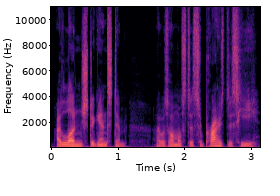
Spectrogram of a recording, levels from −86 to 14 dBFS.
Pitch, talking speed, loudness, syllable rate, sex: 110 Hz, 190 wpm, -22 LUFS, 6.0 syllables/s, male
